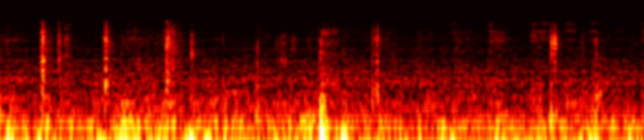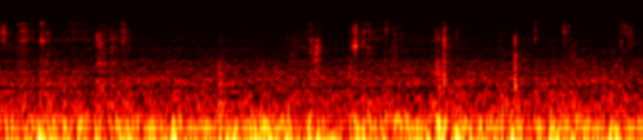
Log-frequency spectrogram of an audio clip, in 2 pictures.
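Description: Close-miked chewing of crisp sea grapes, the little beads popping and crackling in the mouth as a quick, irregular run of clicks.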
